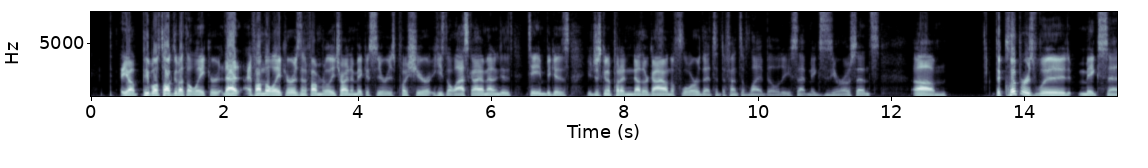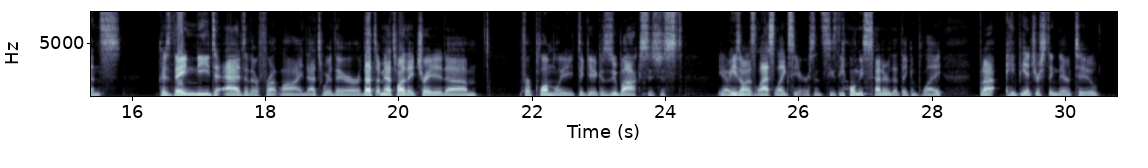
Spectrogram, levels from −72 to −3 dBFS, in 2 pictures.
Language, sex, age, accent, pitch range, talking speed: English, male, 20-39, American, 100-120 Hz, 220 wpm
